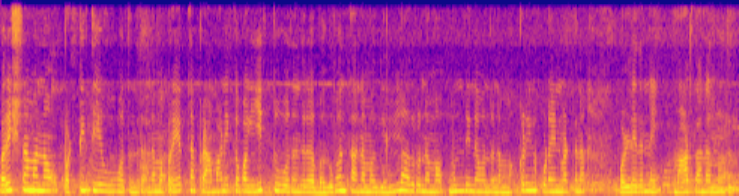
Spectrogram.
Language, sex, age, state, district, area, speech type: Kannada, female, 30-45, Karnataka, Dharwad, rural, spontaneous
